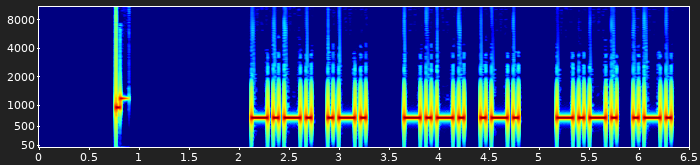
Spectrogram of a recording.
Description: Morse code, heard as a keyed tone, about 22 wpm, 700 Hz. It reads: CR CR CR
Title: Multi-letter Phonemes Repeated 3x 22wpm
